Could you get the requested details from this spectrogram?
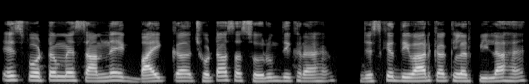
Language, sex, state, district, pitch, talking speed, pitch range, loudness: Hindi, male, Jharkhand, Palamu, 165 Hz, 215 wpm, 155-185 Hz, -17 LUFS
